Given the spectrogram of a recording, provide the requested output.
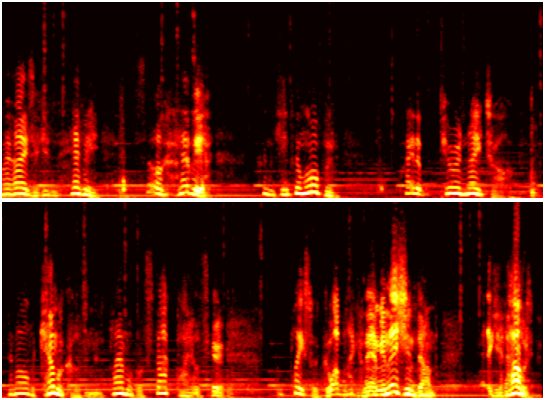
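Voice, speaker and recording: A man's voice: high voice, sing-song, moderate pace. An actor narrating as a drugged, panicky male factory worker in a 1940s radio drama. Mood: drowsy dread. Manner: breathless, panicky first-person narration. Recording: old radio broadcast with music.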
